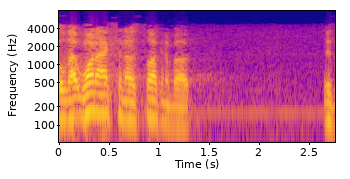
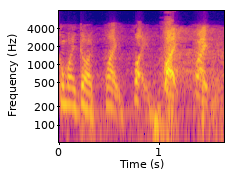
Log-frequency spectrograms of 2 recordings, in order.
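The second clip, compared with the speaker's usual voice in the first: rising excited chant of fight; excited yelling; 7 semitones higher than usual. Retold or imitated. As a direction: call out the fight, thrilled.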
